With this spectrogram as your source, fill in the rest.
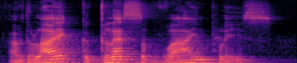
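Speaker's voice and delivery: like, glass, wine, please drawn out with strong stress. English lesson reading a sentence aloud: like, glass, wine, please stressed. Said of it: "이 네 개 단어를 강하고 길게 읽고 나머지를 빠르고 약하게 붙여서 한번 읽어보도록 하겠습니다".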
